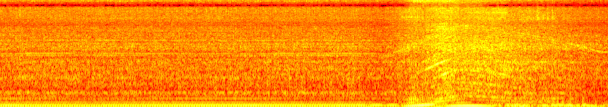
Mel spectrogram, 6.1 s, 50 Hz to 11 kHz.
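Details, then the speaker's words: 2005 R53 Mini Cooper S supercharged, after timing chain, supercharger service and cat removal, intercooler refitted loosely; revved to about 2000-2500 rpm. Swells then a rough stumble on lift-off with a strange noise; fuel pressure suspected, unconfirmed. "you can clearly see it goes up and then drops down again but um I only held it about two two and a half thousand RPM and you can clearly hear on the video I'll play it again now which is the noise that it's making"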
